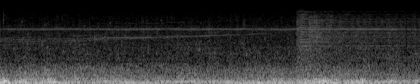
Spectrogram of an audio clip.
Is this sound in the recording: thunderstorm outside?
yes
